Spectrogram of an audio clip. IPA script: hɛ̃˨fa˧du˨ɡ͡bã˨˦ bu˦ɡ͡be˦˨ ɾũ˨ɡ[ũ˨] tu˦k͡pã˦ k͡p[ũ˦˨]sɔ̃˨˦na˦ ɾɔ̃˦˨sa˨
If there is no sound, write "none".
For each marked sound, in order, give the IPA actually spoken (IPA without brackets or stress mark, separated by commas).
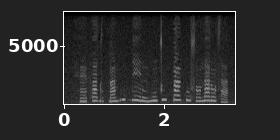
ũ˧, u˦˨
